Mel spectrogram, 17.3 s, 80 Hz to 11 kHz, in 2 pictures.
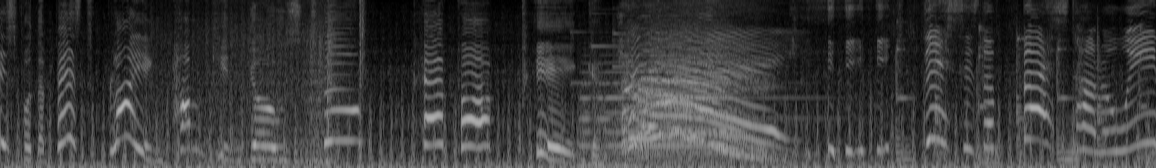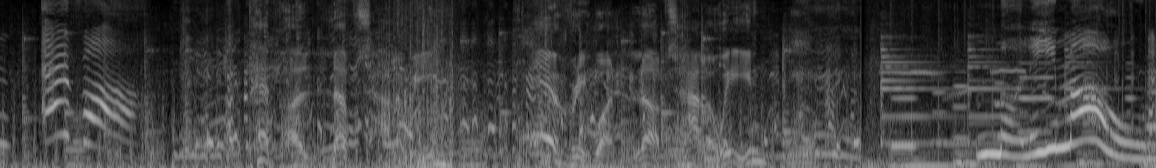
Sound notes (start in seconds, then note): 5.8 peppa giggles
